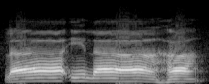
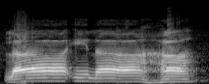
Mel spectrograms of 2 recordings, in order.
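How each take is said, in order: No difference in how they are said.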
